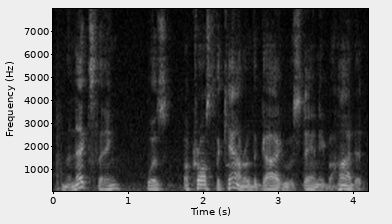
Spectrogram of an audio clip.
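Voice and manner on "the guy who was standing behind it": usual speaking voice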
